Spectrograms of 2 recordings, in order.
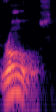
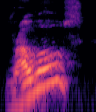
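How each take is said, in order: First: Said in the usual way. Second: Rolls pitched high and rising, louder; baffled list reader. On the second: Retold or imitated. Housemate reciting the misspelt list, baffled question on rolls. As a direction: query rolls loudly, stretched upward in disbelief. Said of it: "I hear someone reciting the fucking list".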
